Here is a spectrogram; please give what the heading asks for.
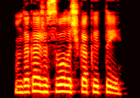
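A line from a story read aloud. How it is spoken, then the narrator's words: Muttered through clenched teeth. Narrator (Russian): процедил Тарасов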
